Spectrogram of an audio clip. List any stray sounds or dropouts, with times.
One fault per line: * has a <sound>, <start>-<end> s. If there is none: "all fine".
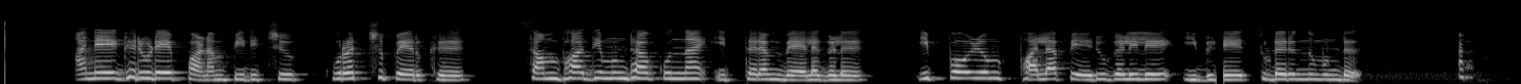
* has a dropout, 12.2-12.2 s
* has a laugh, 14.6-14.8 s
